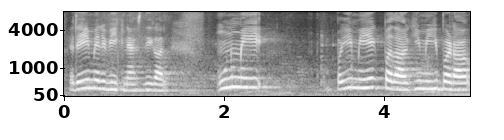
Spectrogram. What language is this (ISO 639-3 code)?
doi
